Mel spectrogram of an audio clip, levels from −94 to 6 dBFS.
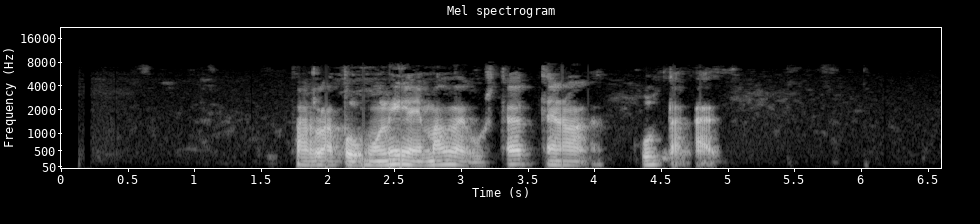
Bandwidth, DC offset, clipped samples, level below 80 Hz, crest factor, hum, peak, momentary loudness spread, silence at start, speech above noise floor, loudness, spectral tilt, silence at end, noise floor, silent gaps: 7.4 kHz; under 0.1%; under 0.1%; -54 dBFS; 18 dB; none; -2 dBFS; 10 LU; 1.75 s; 51 dB; -18 LUFS; -6.5 dB/octave; 1.65 s; -69 dBFS; none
